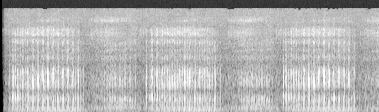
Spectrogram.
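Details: Kitten sleeping on a sofa in autumn, purring steadily in a deep rumbling rhythm, each long purr broken by a short pause roughly every two seconds, close and clear.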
